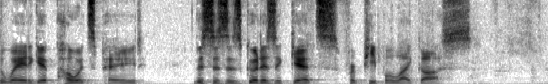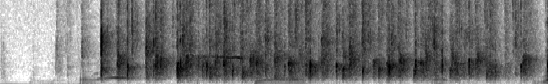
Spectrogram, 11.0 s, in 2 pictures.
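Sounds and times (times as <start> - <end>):
speech: 0.0 - 4.8, 6.3 - 6.6
audience applause: 6.3 - 10.9.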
